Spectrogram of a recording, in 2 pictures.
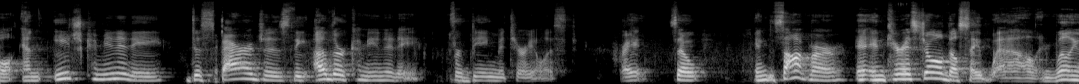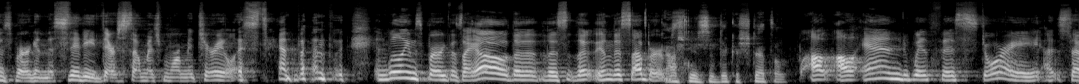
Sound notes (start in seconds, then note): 17.5 speaking yiddish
